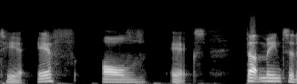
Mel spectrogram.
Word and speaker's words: f(x): And that's how this is pronounced here, f of x.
